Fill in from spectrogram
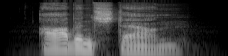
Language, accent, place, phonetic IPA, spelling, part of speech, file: German, Germany, Berlin, [ˈaːbn̩tˌʃtɛʁn], Abendstern, noun, De-Abendstern.ogg
- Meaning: evening star; the planet Venus as seen in the western sky in the evening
